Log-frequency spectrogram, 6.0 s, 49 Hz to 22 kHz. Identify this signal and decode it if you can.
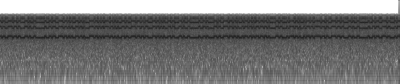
Two-tone teleprinter signal, about 170 Hz shift.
